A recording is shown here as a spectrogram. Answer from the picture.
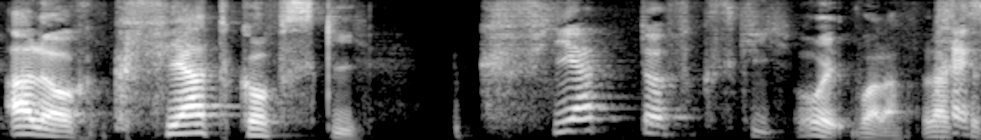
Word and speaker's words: Kwiatkowski: apprends-moi à le prononcer. Alors, Kwiatkowski.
